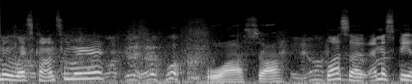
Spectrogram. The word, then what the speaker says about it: Wausau: need that is awesome um how do you pronounce the name in wisconsin where you're at wausau that must be like a native name huh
